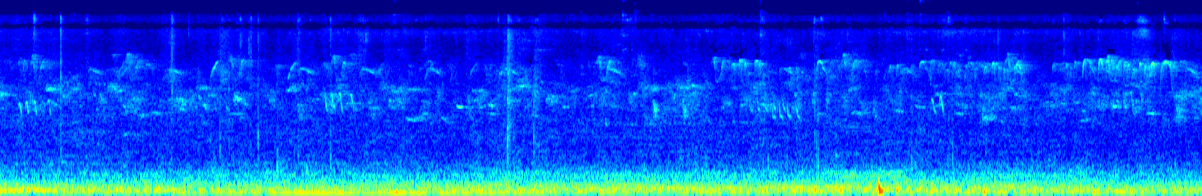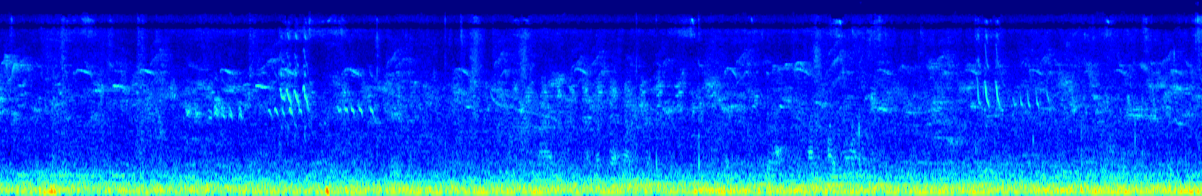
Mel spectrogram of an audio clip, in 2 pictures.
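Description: Outdoor ambience with many short, high bird chirps scattered throughout over a low, steady rumble, and a few faint clicks around the middle.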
